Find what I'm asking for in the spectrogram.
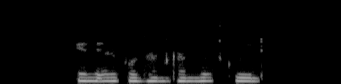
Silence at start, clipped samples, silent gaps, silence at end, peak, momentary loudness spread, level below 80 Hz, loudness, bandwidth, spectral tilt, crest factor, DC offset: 0.75 s; under 0.1%; 1.20-1.24 s, 2.23-2.28 s; 0.8 s; -18 dBFS; 4 LU; -64 dBFS; -31 LUFS; 3.5 kHz; -10.5 dB/octave; 14 dB; under 0.1%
